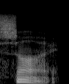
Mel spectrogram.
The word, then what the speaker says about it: si: The 6 sounds are XU, pronounced like shh, with a deep sigh, which is associated with the liver. HE, pronounced like her, with a yawn, which is associated with the heart. SI, pronounced like sir, with a slow exhale, which is associated with the lungs.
